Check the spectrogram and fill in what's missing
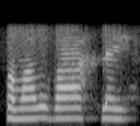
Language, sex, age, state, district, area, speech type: Manipuri, female, 30-45, Manipur, Kangpokpi, urban, conversation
